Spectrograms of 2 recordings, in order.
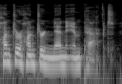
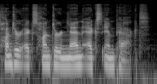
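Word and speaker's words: Hunter × Hunter Nen × Impact: want to talk about Hunter Hunter nen impact alternatively pronounced Hunter x Hunter nenx impact no you do not pronounce the X's so this is the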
